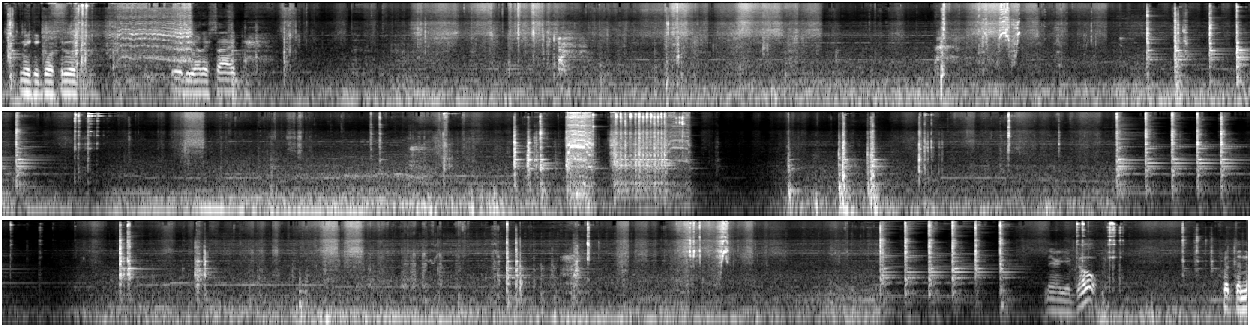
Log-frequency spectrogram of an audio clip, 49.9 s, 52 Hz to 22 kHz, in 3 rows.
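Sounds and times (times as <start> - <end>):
metal bar hammering a bolt: 15.2 - 18.0, 23.5 - 25.9, 31.5 - 33.6, 45.0 - 46.9.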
